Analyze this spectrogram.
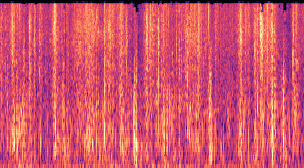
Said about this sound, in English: So I'm going to turn off all my flashlights, then run into the middle of the garden.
